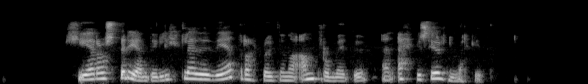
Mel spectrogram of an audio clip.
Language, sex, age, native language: Icelandic, female, 30-39, Icelandic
